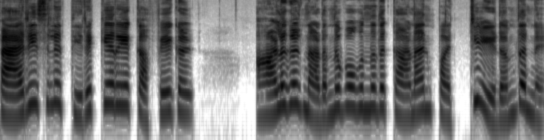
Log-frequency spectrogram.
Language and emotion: Malayalam, happy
